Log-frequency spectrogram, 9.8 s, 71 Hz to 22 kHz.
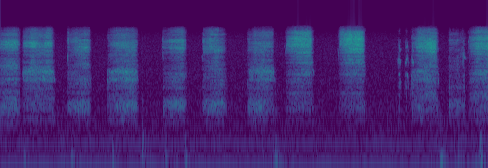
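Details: Evening feeding in a Western barn owl nest in Spain, 29 November 2023; a long run of about fourteen rasping hisses of varied length and loudness, some clipped short, with faint taps between.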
